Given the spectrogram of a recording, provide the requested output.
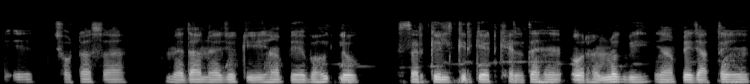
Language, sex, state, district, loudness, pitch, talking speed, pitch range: Hindi, male, Bihar, Araria, -22 LUFS, 110 Hz, 185 wpm, 110-115 Hz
